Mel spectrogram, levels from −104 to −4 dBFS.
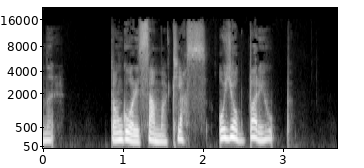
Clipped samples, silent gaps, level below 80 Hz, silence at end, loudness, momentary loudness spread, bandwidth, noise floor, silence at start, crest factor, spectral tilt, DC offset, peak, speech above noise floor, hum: under 0.1%; none; -58 dBFS; 0.8 s; -17 LUFS; 11 LU; 16 kHz; -76 dBFS; 0 s; 16 dB; -7 dB/octave; under 0.1%; -2 dBFS; 60 dB; none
